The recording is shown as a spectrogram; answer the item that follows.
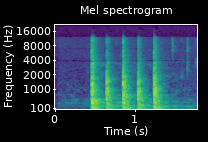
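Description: Five sharp knocks on a door in quick, slightly uneven succession, close and clear, followed by silence, set in a fantasy tabletop role-playing session.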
